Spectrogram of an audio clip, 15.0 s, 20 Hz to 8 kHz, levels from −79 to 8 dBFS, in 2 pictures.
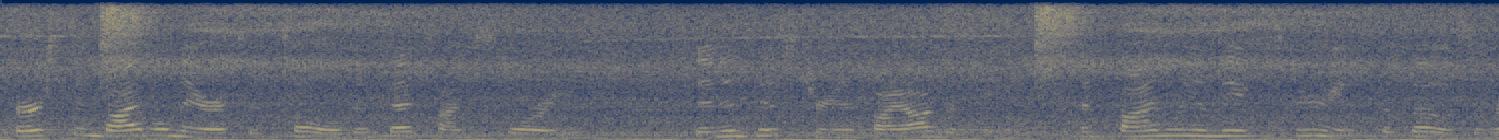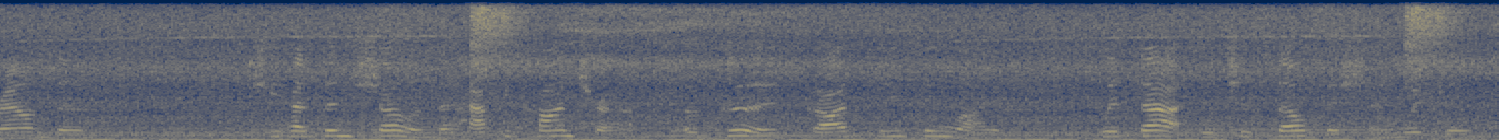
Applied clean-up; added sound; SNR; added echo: none; Train; -1 dB; none.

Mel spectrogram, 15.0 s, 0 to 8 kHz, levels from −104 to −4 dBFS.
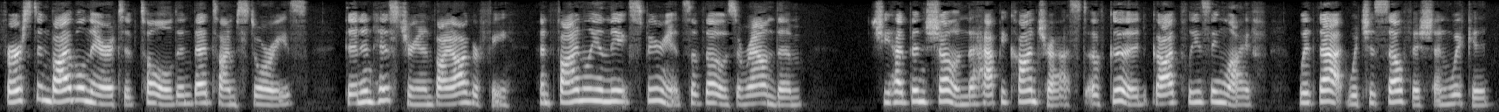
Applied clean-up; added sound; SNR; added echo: none; none; none; none.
